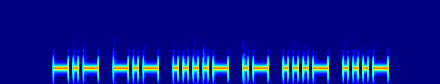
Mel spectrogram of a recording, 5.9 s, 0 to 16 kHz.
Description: Morse code, heard as a keyed tone, about 18 wpm, 700 Hz. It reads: KK4AVV
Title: Speed Racing - USA 2x3 Call Signs 15wpm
